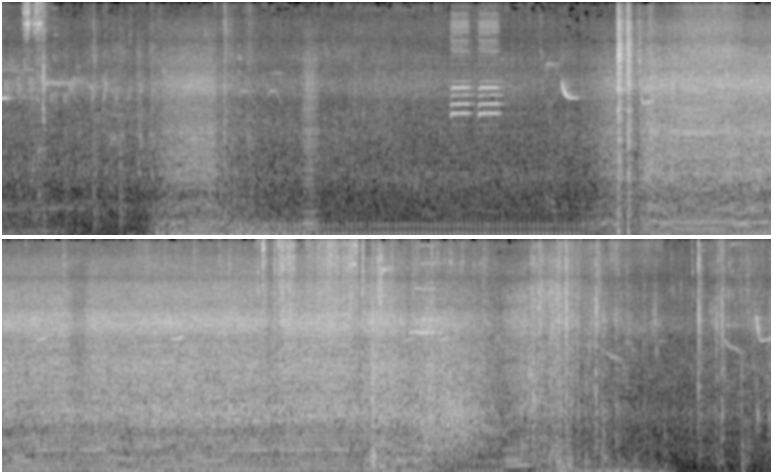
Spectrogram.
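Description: A quad bike engine revs and drones.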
